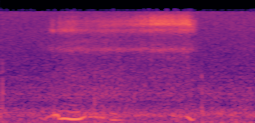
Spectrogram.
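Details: Sleeping Miniature Dachshund, pleasantly asleep, snoring: one whistly, nasal snore that dips then holds a steady low tone for under half a second, with a softer breath near the end over a steady background hiss.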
